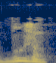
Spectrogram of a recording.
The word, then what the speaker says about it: bougeons: Nous bougeons. Ici, le son jon est fait avec la lettre G suivie de E. Si tu oublies le E ici, tu n'obtiens pas le mot bougeon, mais le mot bougon.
